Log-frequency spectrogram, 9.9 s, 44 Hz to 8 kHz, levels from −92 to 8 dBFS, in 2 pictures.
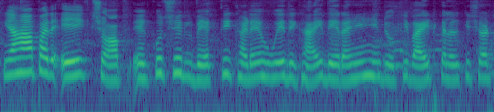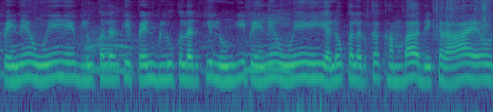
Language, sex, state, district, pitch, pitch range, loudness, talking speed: Hindi, female, Jharkhand, Jamtara, 210 Hz, 195-225 Hz, -31 LUFS, 250 wpm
